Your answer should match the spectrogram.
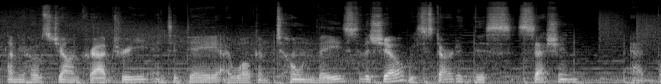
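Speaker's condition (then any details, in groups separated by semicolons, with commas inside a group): No condition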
